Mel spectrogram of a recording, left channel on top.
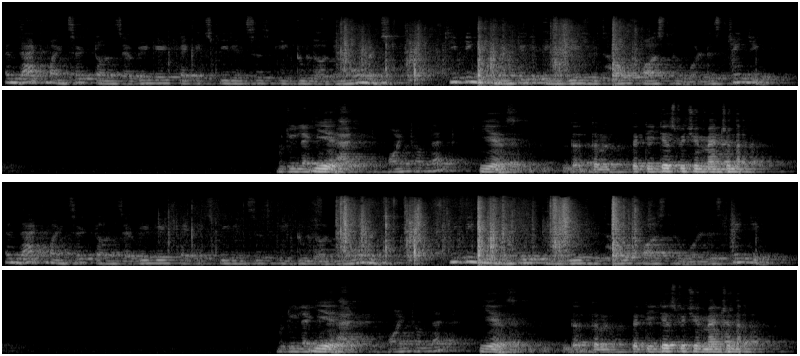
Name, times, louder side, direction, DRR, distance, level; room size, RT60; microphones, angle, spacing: voice 1, 0.0-3.9 4.4-7.7 10.7-11.5 11.8-12.4, left 1 dB, 65° left, 3 dB, 6.9 m, -36 dB
sound 1, 1.2-1.3 1.6-2.1 2.7-2.8 3.1-5.8 6.1-6.5 7.3-7.5, right 6 dB, 80° right, 1.3 m, -33 dB
voice 2, 11.0-11.3 12.7-13.3 13.6-15.3, left 1 dB, 20° left, 0 dB, 2.4 m, -27 dB
25.5 x 13.5 x 8.2 m, 1.1 s
head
